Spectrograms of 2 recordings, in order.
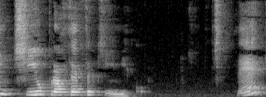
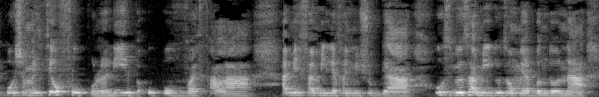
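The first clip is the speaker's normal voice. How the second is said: quiet worried inner voice; 8 semitones lower, 6 dB quieter than usual. Retold or imitated. Voicing fearful inner thoughts.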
